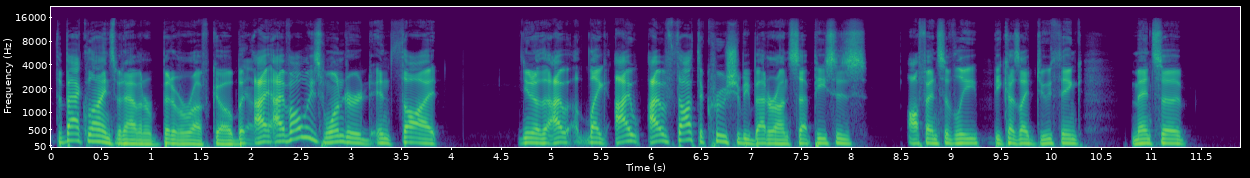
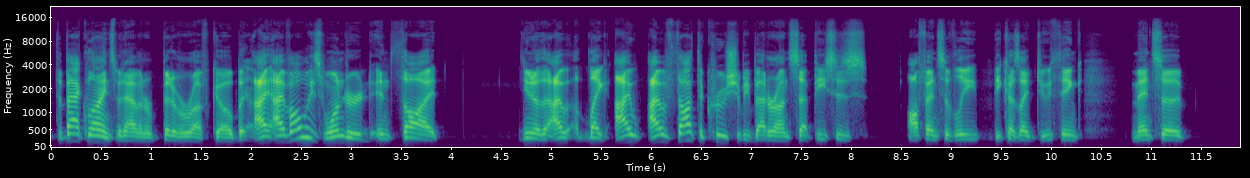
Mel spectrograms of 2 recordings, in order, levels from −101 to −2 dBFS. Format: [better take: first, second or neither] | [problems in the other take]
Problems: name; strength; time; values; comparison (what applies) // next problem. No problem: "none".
first | thin; very; fading below 300 Hz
